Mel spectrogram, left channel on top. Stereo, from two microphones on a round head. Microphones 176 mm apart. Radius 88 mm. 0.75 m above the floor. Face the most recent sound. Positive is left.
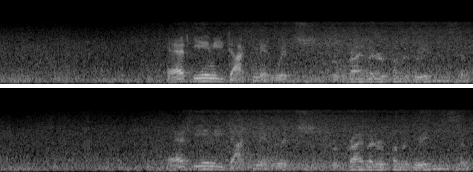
turn(degrees=-20)  # may be behind; listen again after turning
